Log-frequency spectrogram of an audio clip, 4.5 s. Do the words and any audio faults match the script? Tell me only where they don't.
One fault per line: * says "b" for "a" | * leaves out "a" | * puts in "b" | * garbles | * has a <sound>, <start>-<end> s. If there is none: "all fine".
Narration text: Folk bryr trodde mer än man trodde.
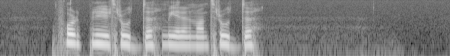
all fine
